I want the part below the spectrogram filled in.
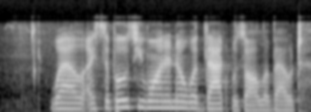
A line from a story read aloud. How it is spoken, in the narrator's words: I said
